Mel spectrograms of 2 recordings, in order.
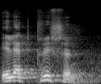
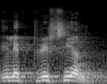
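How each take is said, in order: First: The ending is said as one syllable, shun. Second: The ending is said as two syllables, shee-un. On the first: The speaker calls it right. "बोलना चाहिए" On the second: The speaker calls it wrong. "हम बोलते हैं"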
